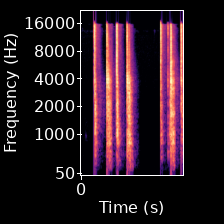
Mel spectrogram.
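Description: Small magnetic balls snapping onto a slab of magnetic balls with sharp clicks: a quick run of four clicks in the first second, then, after a short gap, more clicks near the end.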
